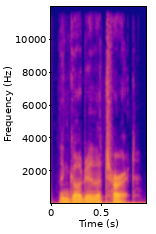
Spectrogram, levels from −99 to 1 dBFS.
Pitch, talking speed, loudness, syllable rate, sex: 110 Hz, 315 wpm, -17 LUFS, 8.5 syllables/s, male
